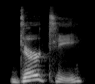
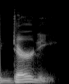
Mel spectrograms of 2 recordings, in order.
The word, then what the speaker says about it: dirty: I don't say dirty. I say dirty.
